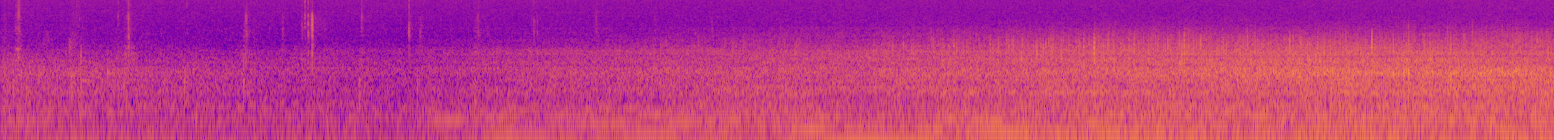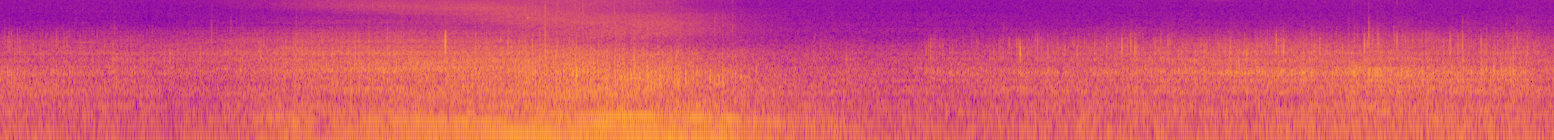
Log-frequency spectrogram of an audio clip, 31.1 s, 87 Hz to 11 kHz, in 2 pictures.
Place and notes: Berlin: Vermessungspunkt Friedel- / Pflügerstraße - Klangvermessung Kreuzkölln ::: 22.02.2013 ::: 02:54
